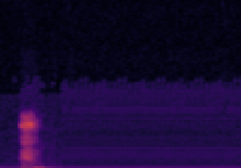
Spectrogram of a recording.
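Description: Near silence, broken by one faint, brief breath sound about a quarter of a second in.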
